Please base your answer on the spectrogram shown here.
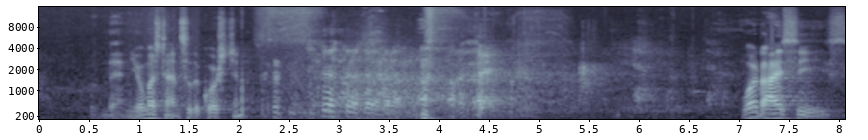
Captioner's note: laughter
